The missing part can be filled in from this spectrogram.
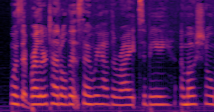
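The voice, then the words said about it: Emotional, shaky voice. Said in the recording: “Sorry if I'm a little emotional.”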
